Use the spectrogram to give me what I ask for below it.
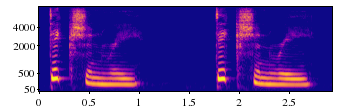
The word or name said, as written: Dictionary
